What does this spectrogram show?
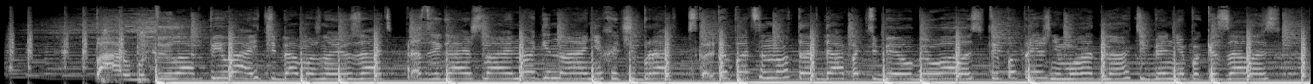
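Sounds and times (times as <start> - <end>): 
groove music: 0.0 - 13.1.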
